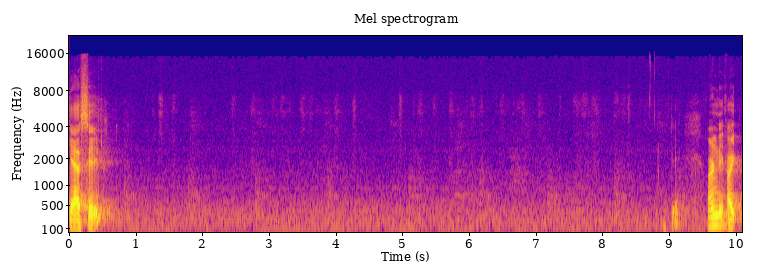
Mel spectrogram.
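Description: A felt marker squeaks softly on paper.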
